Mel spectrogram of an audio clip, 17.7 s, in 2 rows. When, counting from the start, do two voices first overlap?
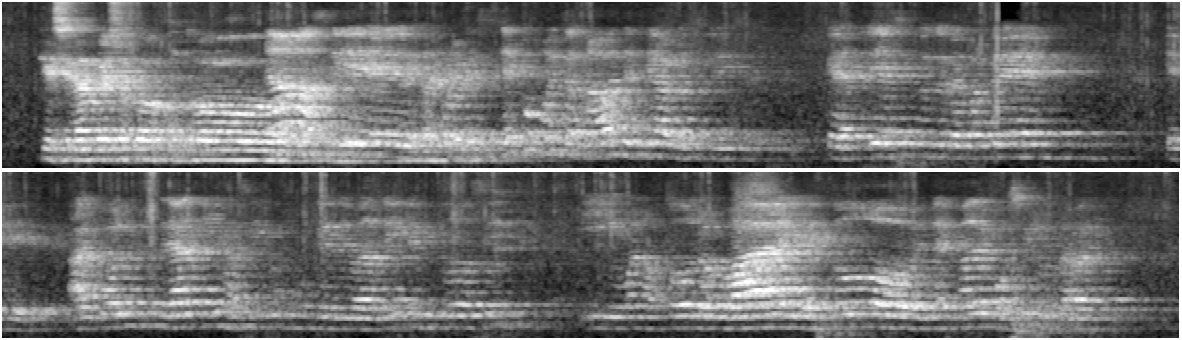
1.9 s

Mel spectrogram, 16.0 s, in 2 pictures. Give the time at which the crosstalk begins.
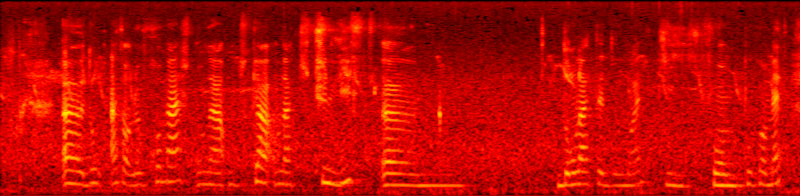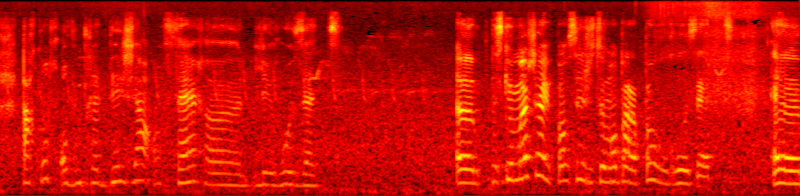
none

